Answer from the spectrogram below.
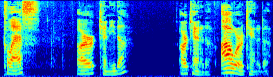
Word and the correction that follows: Arachnida: Archanida really is Arachnida. Duh. It's Arachnida. – Wow. You butchered that one. – And then order is Aranei. – That's the one that has an A-E-A.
